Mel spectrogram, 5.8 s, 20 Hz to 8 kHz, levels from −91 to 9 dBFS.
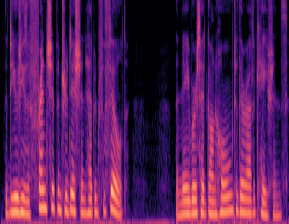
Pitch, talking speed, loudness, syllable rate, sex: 185 Hz, 175 wpm, -17 LUFS, 5.8 syllables/s, female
